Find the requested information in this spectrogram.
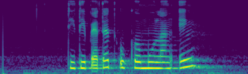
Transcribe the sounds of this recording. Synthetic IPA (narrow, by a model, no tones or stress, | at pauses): d̪̥i̤d̪̥i̤pɛt̪ɛt̪uɡ̥ɔ̤mulaŋɪŋ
